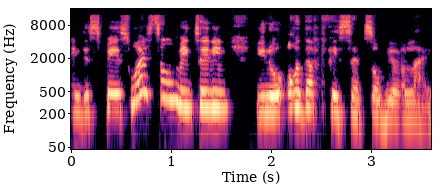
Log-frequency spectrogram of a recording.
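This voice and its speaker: Here a woman speaks in a normal speaking voice. Her pitch is fairly high and her pace moderate. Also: dry, close sound with no echo. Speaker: event host. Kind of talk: interview questions.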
